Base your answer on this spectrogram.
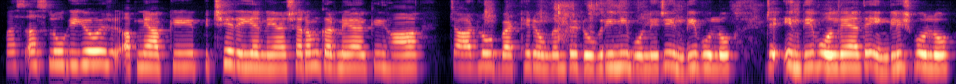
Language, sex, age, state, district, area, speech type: Dogri, female, 30-45, Jammu and Kashmir, Reasi, urban, spontaneous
